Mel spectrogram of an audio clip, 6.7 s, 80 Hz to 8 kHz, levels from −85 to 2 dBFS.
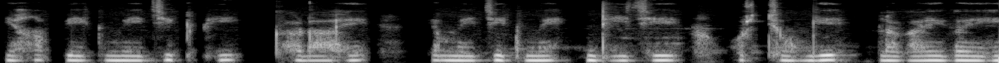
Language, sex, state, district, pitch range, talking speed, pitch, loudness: Hindi, female, Bihar, Supaul, 210-220 Hz, 145 wpm, 210 Hz, -19 LUFS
